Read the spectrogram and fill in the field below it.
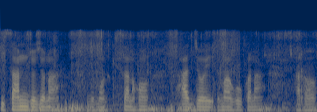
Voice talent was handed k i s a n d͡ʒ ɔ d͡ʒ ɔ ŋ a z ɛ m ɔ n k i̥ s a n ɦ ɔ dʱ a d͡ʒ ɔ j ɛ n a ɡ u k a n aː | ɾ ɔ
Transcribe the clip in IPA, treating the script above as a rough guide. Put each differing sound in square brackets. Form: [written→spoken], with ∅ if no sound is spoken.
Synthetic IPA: k i s a n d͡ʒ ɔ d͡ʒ ɔ [ŋ→n] a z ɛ m ɔ n k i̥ s a n ɦ ɔ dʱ a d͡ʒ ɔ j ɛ [n→m] a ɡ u k a n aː | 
